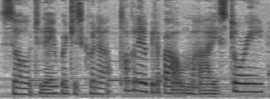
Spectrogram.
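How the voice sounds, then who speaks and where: Her mid-range voice is creaky and a little mellow, and she speaks at a moderate pace, with faint music behind her. She's a woman in her twenties from Buenos Aires, Argentina, chatting casually in a personal vlog in her native Spanish with an Argentine accent.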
